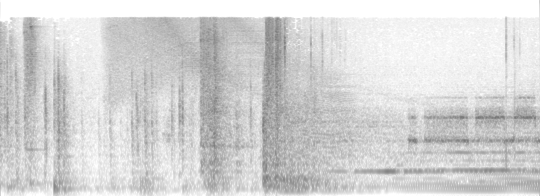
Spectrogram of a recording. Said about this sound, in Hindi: लगता है दरवाजा तोड़ना पैना है।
